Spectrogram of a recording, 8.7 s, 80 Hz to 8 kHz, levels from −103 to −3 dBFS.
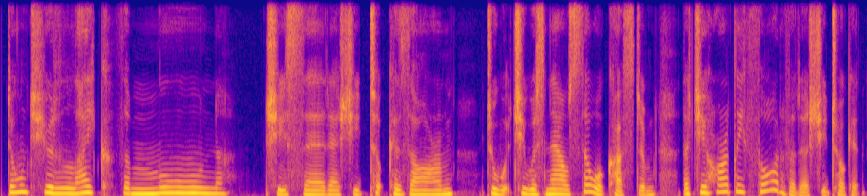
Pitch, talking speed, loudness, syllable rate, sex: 205 Hz, 200 wpm, -16 LUFS, 4.3 syllables/s, female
